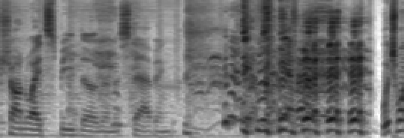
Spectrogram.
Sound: group laughs

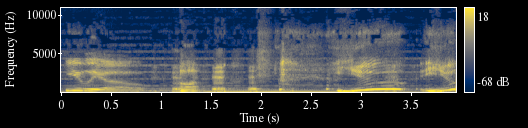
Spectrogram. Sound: laugh

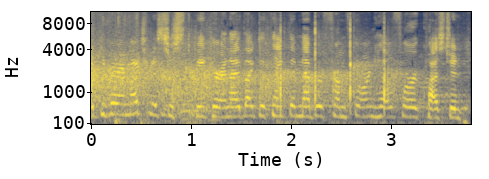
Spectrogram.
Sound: applause

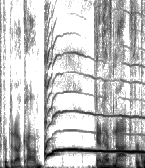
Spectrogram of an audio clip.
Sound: squeals

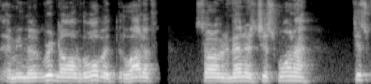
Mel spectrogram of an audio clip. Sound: speaking faintly

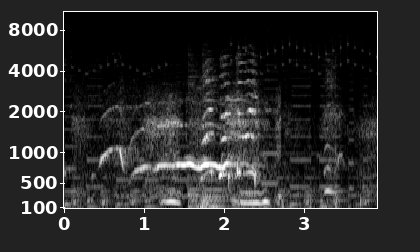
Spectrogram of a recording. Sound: screaming

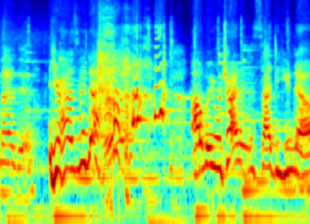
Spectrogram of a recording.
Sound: laughter

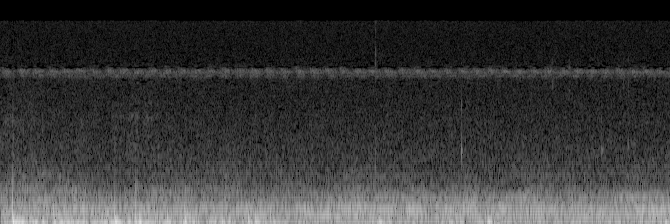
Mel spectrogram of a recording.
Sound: plane noise

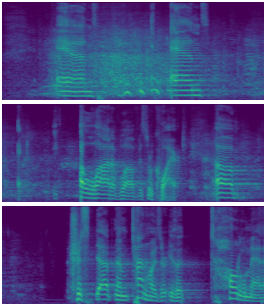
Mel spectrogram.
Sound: laughter

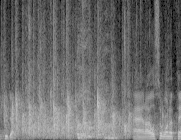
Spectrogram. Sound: audience applauding

